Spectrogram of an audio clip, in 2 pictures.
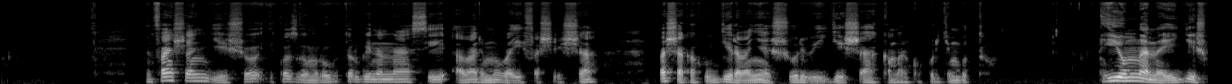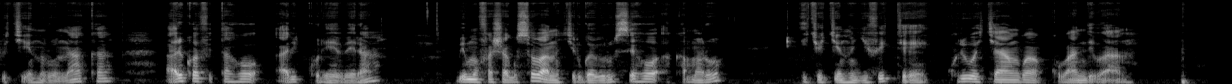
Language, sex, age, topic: Kinyarwanda, male, 25-35, education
